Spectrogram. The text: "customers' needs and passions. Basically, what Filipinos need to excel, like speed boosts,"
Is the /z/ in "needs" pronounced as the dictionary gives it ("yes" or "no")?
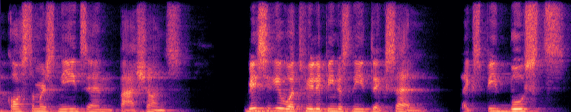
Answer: no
